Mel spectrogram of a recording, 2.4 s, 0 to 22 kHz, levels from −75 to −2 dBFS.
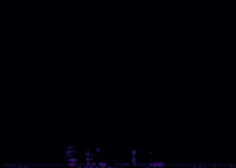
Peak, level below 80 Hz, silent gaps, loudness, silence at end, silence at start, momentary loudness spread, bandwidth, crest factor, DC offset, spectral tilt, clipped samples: -50 dBFS; -82 dBFS; none; -68 LUFS; 0 s; 0.05 s; 3 LU; 16 kHz; 18 dB; under 0.1%; -7 dB/octave; under 0.1%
